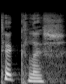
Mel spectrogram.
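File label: "ticklish", US English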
